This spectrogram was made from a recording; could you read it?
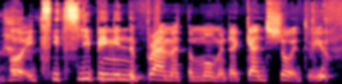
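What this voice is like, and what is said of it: Terrible put-on German accent. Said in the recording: “This is our terrible space German accent”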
